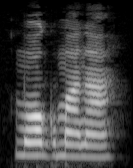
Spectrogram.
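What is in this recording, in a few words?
"могмана" Komi, female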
